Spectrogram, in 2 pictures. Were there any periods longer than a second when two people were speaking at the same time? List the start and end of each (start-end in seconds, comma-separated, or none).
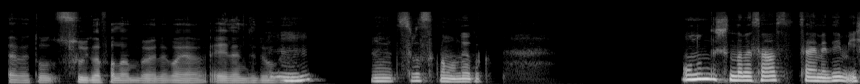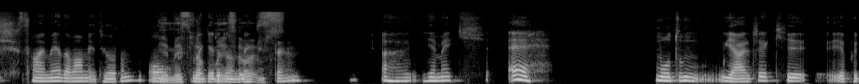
10.2-11.5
